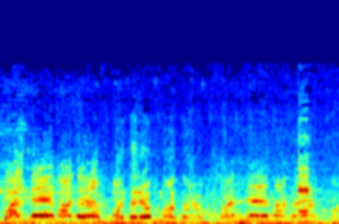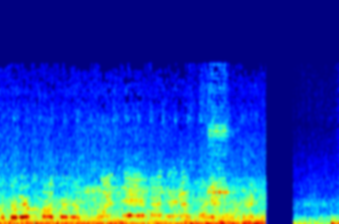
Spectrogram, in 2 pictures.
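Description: Many children's voices shouting together over a low street rumble. The sound cuts off suddenly near the end.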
